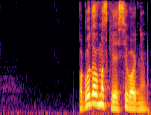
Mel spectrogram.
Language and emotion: Russian, positive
